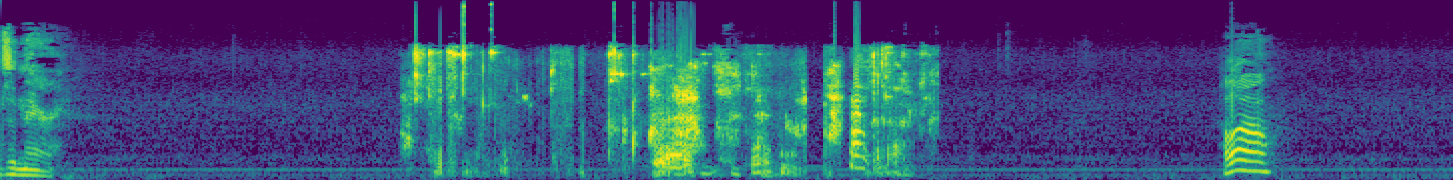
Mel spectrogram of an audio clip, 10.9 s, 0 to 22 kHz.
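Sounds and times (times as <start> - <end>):
speech: 0.0 - 0.6, 3.0 - 3.4, 5.0 - 7.0, 9.2 - 9.6
steady low hum: 0.6 - 10.9
dog barking and whimpering: 3.0 - 7.0.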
